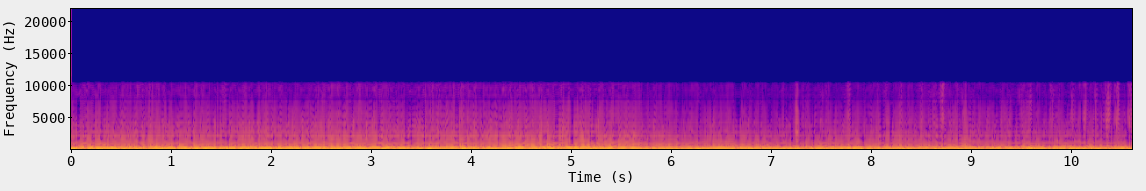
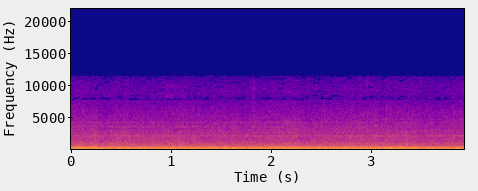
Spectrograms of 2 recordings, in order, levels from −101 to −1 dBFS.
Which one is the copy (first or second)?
first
